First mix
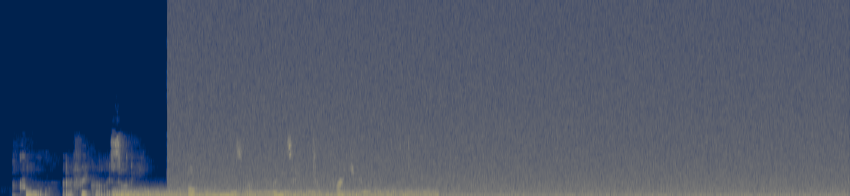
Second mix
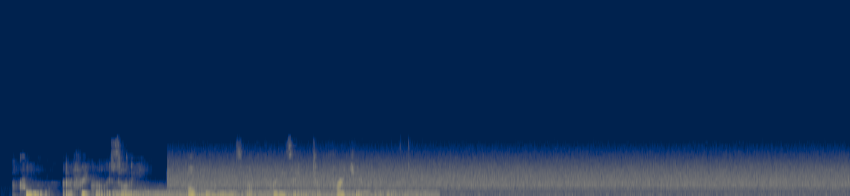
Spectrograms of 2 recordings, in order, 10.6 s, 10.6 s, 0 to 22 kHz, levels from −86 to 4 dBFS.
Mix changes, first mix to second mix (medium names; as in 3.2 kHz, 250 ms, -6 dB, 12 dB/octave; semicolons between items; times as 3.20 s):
first sound -6.0 dB; second sound: add band-pass filter 1.9 kHz, Q 1; master: add cabinet simulation 190–3300 Hz, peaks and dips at 200 Hz -5 dB, 370 Hz +9 dB, 790 Hz -7 dB, 1.4 kHz +4 dB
